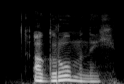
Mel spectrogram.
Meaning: huge, vast, enormous
- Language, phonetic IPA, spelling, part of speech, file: Russian, [ɐˈɡromnɨj], огромный, adjective, Ru-огромный.ogg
